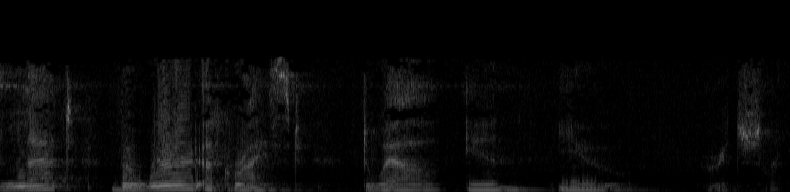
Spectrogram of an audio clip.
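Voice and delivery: very slow, word by word, fading at the end; solemn recitation. Real, not acted. Preacher reciting a verse to friends, solemnly slow. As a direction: let each word stand alone, ending hushed.

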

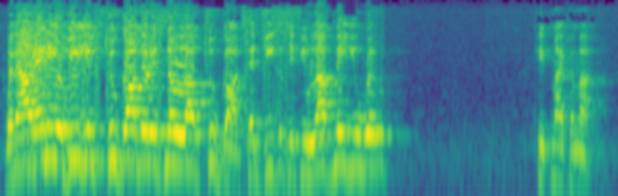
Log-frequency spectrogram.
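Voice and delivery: loud, ringing proclaiming of the verse; forceful quotation. Acted. Preacher proclaiming the words of Jesus to the congregation, loud and ringing.

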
